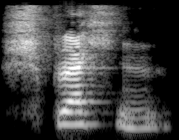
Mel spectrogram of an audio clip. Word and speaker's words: sprechen: The SP and ST sound is actually pronounced like sh, sh or sh. So it's the sh sound and then P, or the sh sound and then T. So you see the word underneath would be pronounced sprechen, not sprechen, but sprechen.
